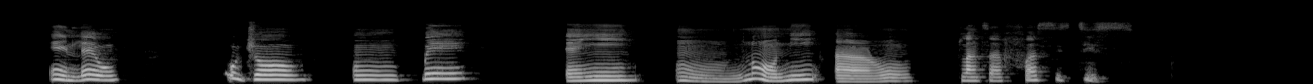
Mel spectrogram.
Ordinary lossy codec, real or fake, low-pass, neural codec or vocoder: none; real; none; none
